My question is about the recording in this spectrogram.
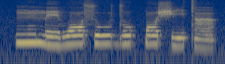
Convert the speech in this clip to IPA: ŋũ˦me˨vɔ˦suː˦ do˦k͡pɔ˦ ʃi˨tã˨

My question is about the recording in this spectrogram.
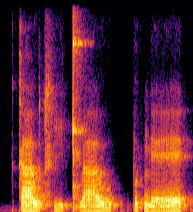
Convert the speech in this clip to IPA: kaː˨˧wt͡sʰiː˨t̚kʷʰaː˨˥w | pʊ˥k̚ŋɛː˨˥

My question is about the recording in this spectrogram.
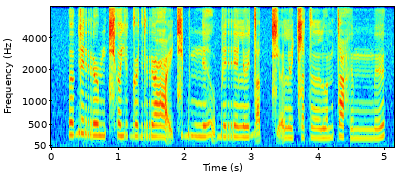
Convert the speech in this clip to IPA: əɡe rə˞mt͡ɕʰəjɪɡə˞d rə˞ʕḛt͡ɕɪbum nɪɦṵ berelø dḛtˤt͡ɕə̰lø t͡ɕutˤlːumtˤuhø mːø

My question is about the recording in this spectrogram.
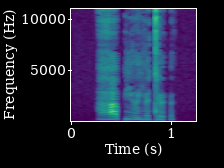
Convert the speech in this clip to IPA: ɦapjɨjʏ tʏʔ

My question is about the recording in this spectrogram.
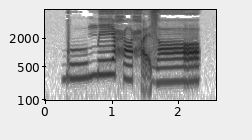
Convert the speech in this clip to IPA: ɡuː meːħɒħæ̰zɒː

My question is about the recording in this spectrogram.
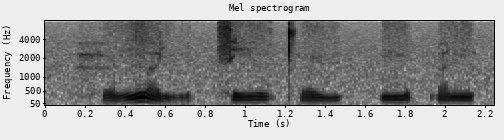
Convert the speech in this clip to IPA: hɵ˨˥nwɐ˨˩jmɪ˨k̚ siː˧wt̪ʰɵ˧ɥ | mʊ˧k̚ɐ˧n

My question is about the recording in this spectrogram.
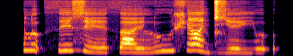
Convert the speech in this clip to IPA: lʊ˦ʔθe˦ze˨ɪ̯θa˨ɪ̯ lu˦ʃã˦˨d͡ʑe˨ jʊ˦ʔ

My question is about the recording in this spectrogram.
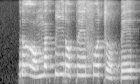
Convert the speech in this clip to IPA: ɾʊ˦ɣɔ˨˦ŋa˦ k͡piː˦ɾo˨˦peː˦ fo˦toː˨k͡pe˦

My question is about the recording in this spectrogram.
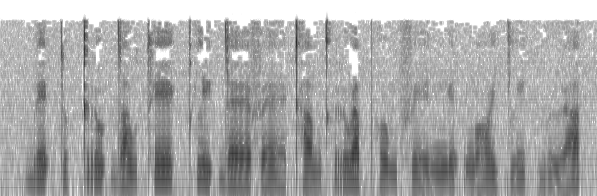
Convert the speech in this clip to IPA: be˦˥ʔtu˨˩k̚tru˦˥ʔ da˩˦w tʰeː˦˥k̚pʰli˦˥ʔ dɛː˧fɛː˩˦kʰa˨˩mkʰru˥˩a̯ pʰo˨˩mfeː˩˦nŋe˨˩ʔŋɔː˦˥j kli˨˩t̚bɯ˩˦a̯

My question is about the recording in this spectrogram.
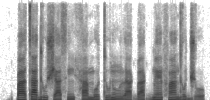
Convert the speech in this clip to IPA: k͡pa˧ta˦ du˧ʃa˨ sĩ˨ha˨˦mo˧tu˧ ɾũ˨ la˨ɡ͡ba˨˦ɡ͡bɛ̃˦ fã˦do˦˨d͡ʒo˨

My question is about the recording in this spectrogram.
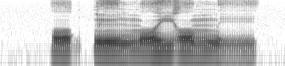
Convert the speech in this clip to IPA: o˧ k͡pĩ˨mo˨˦jo˧ mi˧

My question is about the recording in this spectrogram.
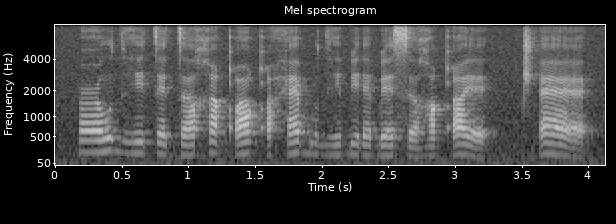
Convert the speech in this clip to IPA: ʕodʱetɛ tɐ χeqʼoqʼə hæbodʱeɓe ɾɛɓɛ sə ʁɐqʼɛ | t͡ʃʼæ

